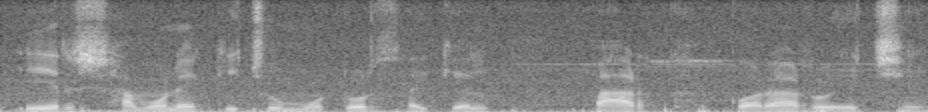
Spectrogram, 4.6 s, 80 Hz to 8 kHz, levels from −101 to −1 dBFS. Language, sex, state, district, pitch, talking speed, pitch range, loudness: Bengali, male, West Bengal, Cooch Behar, 110 Hz, 105 wpm, 100-115 Hz, -17 LUFS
